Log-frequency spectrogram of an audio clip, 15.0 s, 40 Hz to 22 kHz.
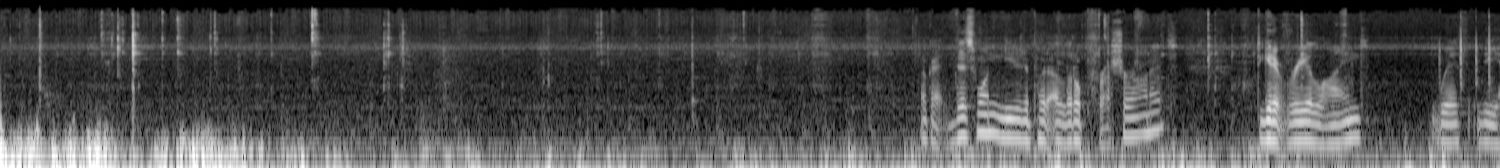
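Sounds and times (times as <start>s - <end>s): low rumbling handling noise: 0.0s - 15.0s.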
